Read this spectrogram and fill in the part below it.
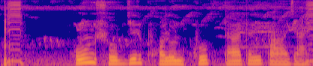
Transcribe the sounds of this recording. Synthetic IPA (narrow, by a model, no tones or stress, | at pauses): konʃobd͡ʒiɾpʰɔlonkʰubt̪aɾat̪aɾipawad͡ʒaːe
